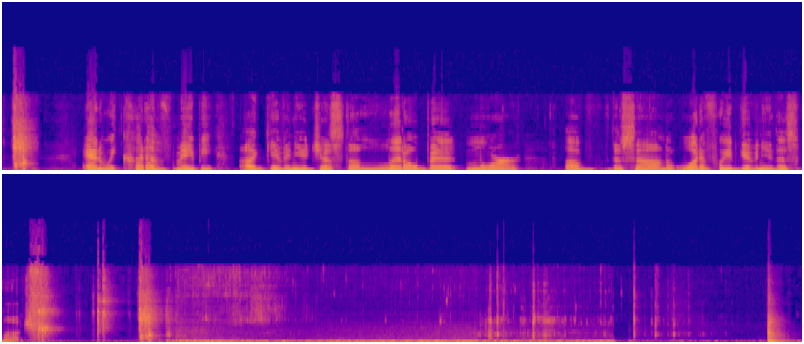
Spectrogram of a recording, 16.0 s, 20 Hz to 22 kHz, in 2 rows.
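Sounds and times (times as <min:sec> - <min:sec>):
can of pop opening crack: 0:00.0 - 0:00.4, 0:08.3 - 0:10.8, 0:12.8 - 0:15.1
speech: 0:00.8 - 0:08.5
can of pop fizzing hiss: 0:09.7 - 0:13.8.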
